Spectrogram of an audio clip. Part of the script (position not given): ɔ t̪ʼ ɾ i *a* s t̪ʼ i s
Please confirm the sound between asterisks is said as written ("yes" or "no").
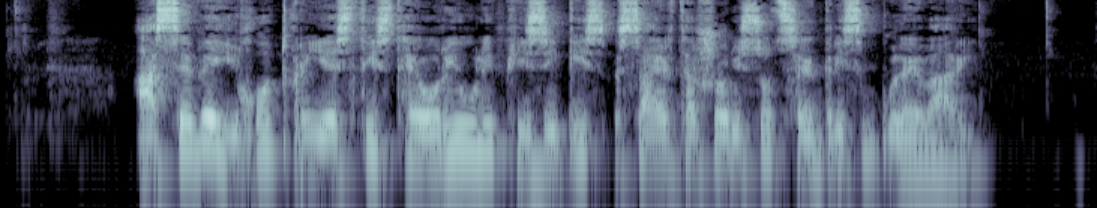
no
